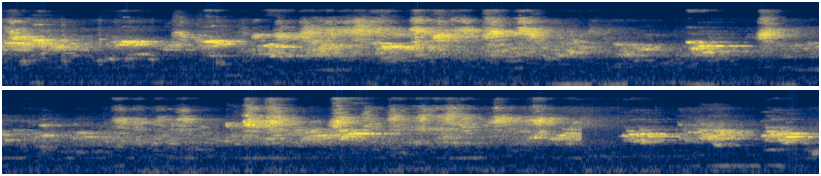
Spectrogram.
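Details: Budgies chirping together: a dense, continuous chatter of high, quick twittering notes and short warbles, overlapping with no pauses and rising and falling in loudness throughout.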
